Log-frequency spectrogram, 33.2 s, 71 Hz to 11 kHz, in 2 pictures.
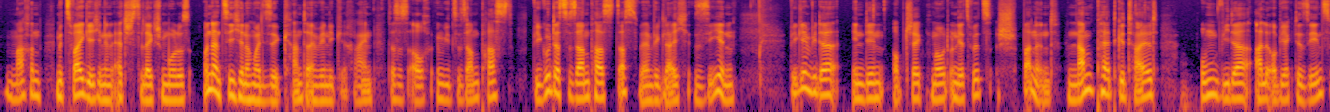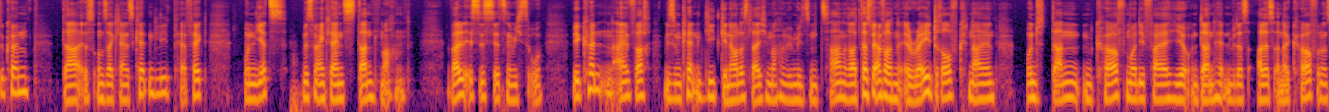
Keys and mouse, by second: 0.2 click, 0.6 middle click, 0.9 2, 5.0 middle click, 6.9 shift+middle click, 10.9 Tab, 14.2 KP_Divide, 15.2-15.6 middle drag, 16.3-16.7 middle drag, 17.0 click, 17.7-18.7 middle drag.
